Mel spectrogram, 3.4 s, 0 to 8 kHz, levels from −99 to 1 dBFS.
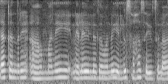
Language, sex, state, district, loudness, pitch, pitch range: Kannada, female, Karnataka, Shimoga, -16 LUFS, 230 Hz, 215-240 Hz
